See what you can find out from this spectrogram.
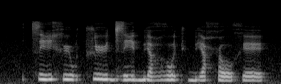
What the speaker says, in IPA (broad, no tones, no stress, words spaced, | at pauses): t͡sixyw t͡ʃy d͡zibʲɑ ɦot͡ʃbʲe ħoxe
